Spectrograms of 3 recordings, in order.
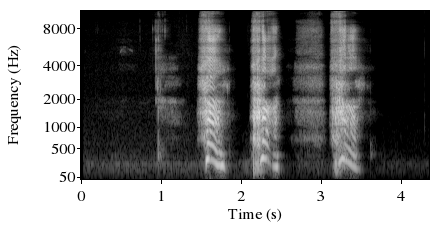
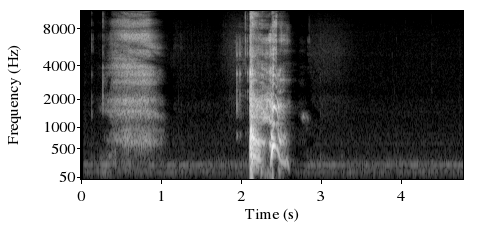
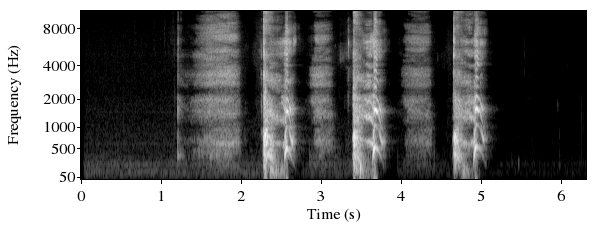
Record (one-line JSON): {"exhalation_length": "4.4 s", "exhalation_amplitude": 31504, "exhalation_signal_mean_std_ratio": 0.36, "cough_length": "4.8 s", "cough_amplitude": 32768, "cough_signal_mean_std_ratio": 0.24, "three_cough_length": "6.3 s", "three_cough_amplitude": 32768, "three_cough_signal_mean_std_ratio": 0.3, "survey_phase": "beta (2021-08-13 to 2022-03-07)", "age": "45-64", "gender": "Female", "wearing_mask": "No", "symptom_change_to_sense_of_smell_or_taste": true, "symptom_onset": "4 days", "smoker_status": "Never smoked", "respiratory_condition_asthma": false, "respiratory_condition_other": false, "recruitment_source": "REACT", "submission_delay": "1 day", "covid_test_result": "Negative", "covid_test_method": "RT-qPCR", "influenza_a_test_result": "Negative", "influenza_b_test_result": "Negative"}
